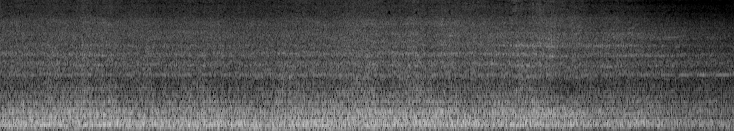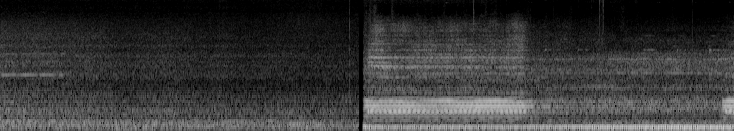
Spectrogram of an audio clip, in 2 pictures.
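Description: Freight train of double-stack container cars rolling past, its rumble fading as the last cars go by. After an abrupt change, a diesel locomotive horn sounds a blast of about three seconds, then starts another near the end, over a steady low engine drone.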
